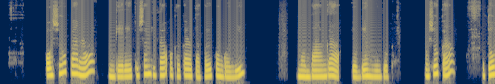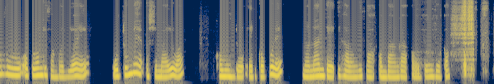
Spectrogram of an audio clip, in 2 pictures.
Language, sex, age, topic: Oshiwambo, female, 18-24, finance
